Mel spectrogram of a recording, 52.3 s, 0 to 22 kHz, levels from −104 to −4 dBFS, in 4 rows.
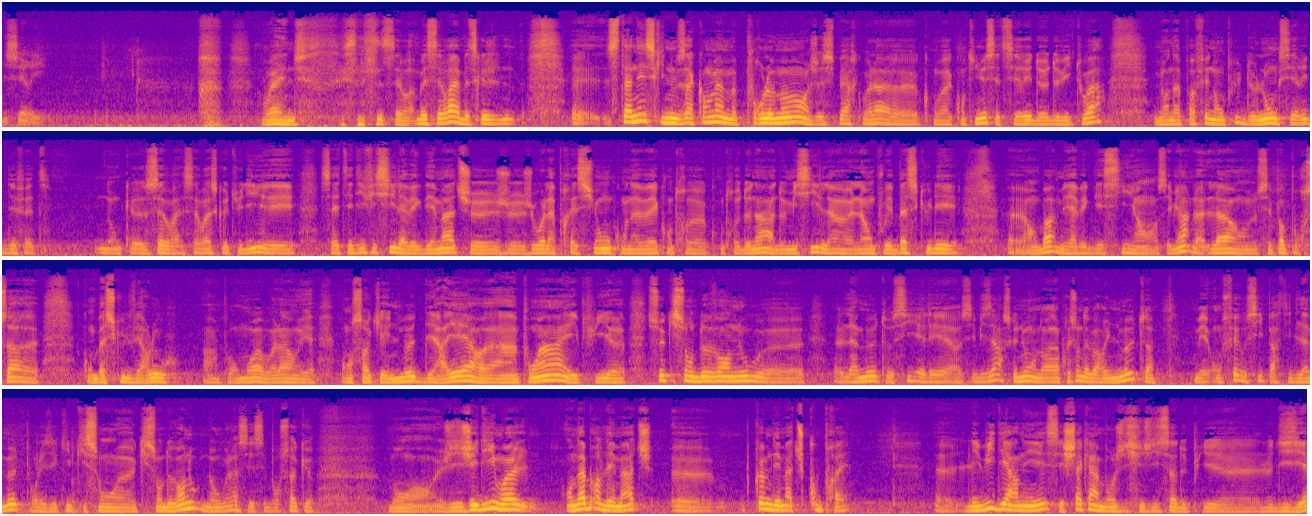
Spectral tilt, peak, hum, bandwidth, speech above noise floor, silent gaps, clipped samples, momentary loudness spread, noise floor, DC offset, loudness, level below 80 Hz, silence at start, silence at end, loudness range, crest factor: -5.5 dB/octave; -4 dBFS; none; 15.5 kHz; 21 dB; none; under 0.1%; 14 LU; -44 dBFS; under 0.1%; -23 LUFS; -48 dBFS; 0 s; 0 s; 6 LU; 20 dB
